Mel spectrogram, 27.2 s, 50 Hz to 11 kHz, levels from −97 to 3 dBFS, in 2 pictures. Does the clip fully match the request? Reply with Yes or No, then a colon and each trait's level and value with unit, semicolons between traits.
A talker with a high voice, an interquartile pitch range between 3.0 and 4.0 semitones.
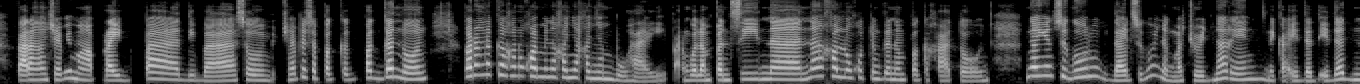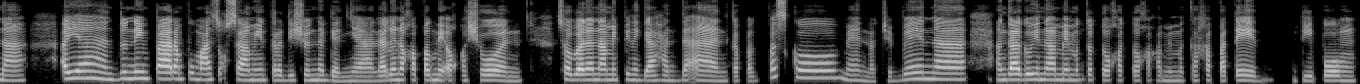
No: high, 215 Hz; average, 4.6 semitones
